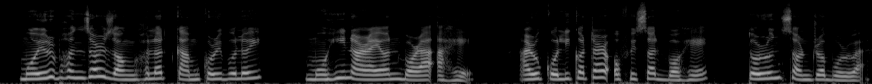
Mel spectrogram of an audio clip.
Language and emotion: Assamese, neutral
